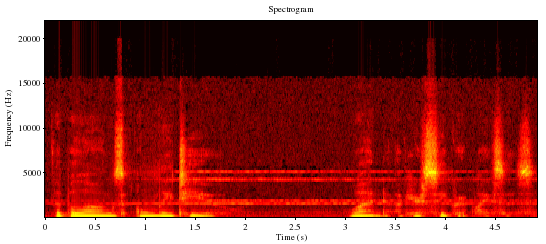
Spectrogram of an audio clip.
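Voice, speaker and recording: A woman leading a guided meditation in a gentle, unhurried, breathy voice that often nears a whisper. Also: deep voice, poor audio. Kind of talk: guided meditation, slow soothing narration. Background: meditation music.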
